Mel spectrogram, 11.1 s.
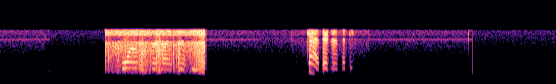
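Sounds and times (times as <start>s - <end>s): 
radio static: 2.1s - 4.2s, 6.2s - 7.1s.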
